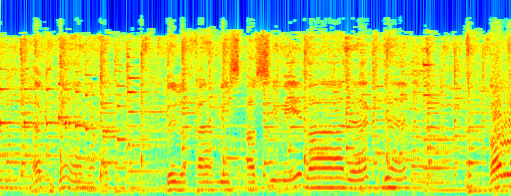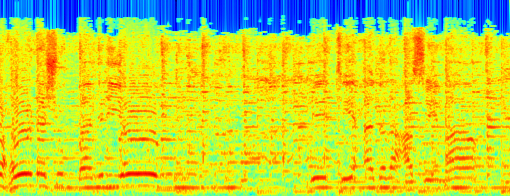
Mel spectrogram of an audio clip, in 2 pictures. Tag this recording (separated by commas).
Music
